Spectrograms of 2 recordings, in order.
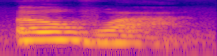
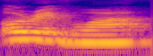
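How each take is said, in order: First: It is said with native French pronunciation. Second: It is said the way many learners say it. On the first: The speaker calls it right. "learn au revoir" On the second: The speaker calls it wrong. "we don't say au revoir like many would say"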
